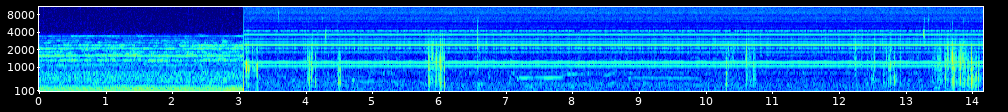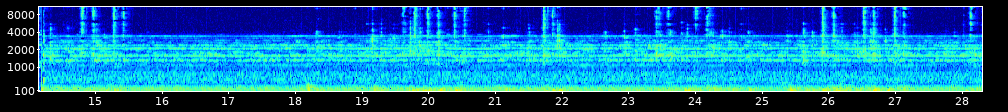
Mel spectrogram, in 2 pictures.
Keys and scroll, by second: 5.6-6.3 typing, 10.3-11.1 typing, 12.2-15.6 typing, 17.3-28.3 typing.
